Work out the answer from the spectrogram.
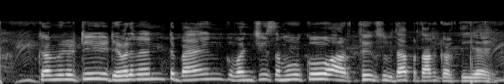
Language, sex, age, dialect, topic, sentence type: Hindi, male, 25-30, Awadhi Bundeli, banking, statement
